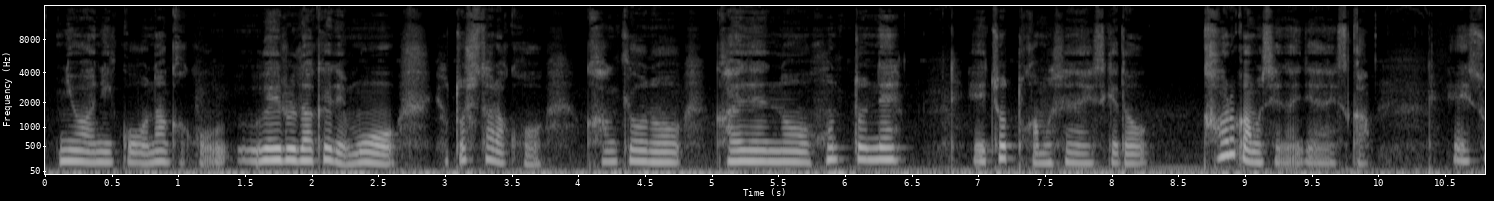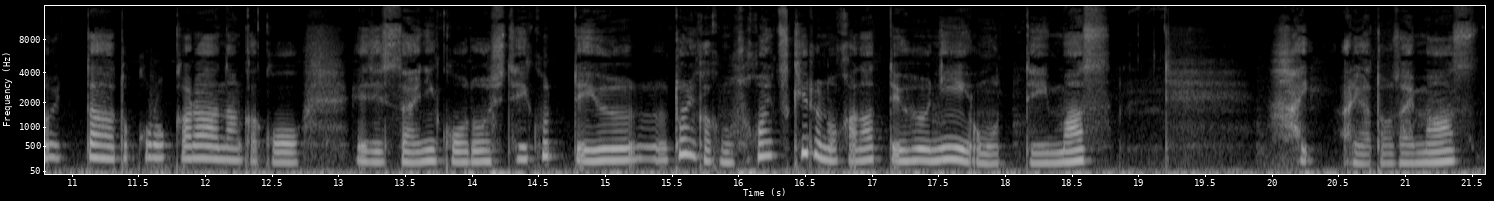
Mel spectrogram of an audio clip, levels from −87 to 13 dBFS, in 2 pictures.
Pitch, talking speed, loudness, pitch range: 205 Hz, 390 characters per minute, -30 LUFS, 185-230 Hz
